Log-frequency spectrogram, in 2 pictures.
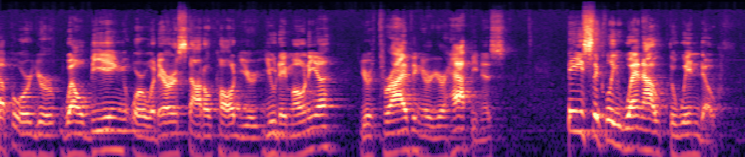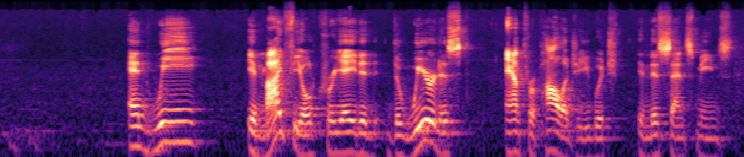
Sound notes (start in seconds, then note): none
